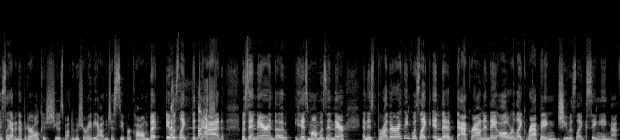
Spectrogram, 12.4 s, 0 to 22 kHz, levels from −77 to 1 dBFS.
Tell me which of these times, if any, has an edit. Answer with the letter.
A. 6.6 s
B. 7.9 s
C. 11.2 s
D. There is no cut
C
